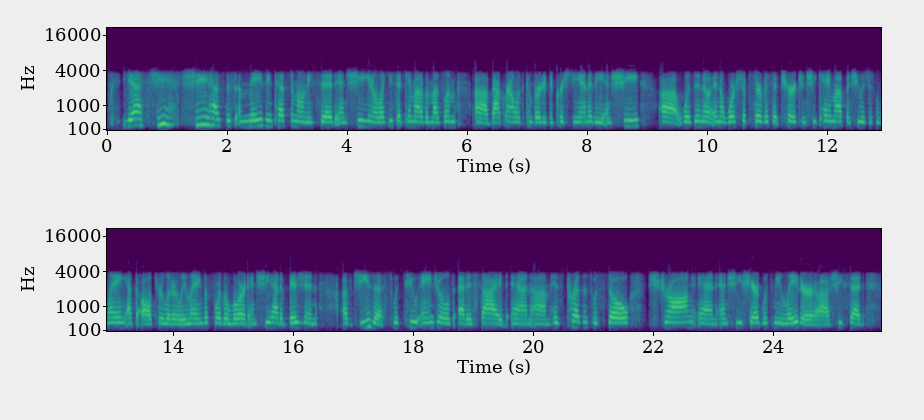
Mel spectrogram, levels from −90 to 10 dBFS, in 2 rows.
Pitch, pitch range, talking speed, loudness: 195 Hz, 185-210 Hz, 200 wpm, -24 LUFS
